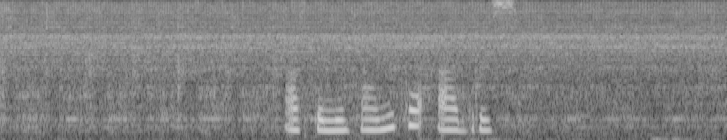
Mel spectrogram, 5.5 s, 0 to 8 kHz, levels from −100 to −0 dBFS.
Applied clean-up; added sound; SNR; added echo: none; Bathtub (filling or washing) + Bicycle; -1 dB; none.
